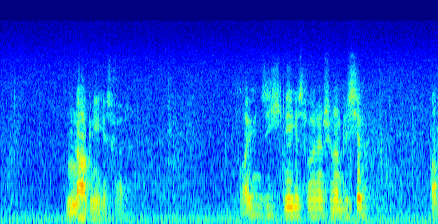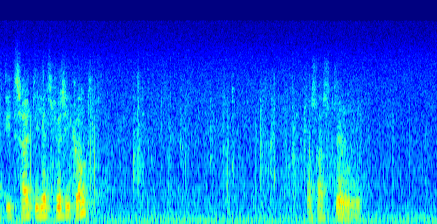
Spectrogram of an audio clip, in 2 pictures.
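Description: A man speaks calmly and close by, with a deep voice.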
